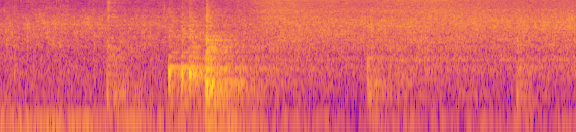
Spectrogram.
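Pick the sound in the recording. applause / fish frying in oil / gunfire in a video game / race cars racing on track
fish frying in oil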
